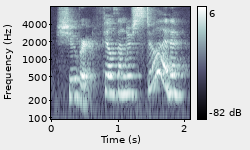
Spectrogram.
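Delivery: usual speaking voice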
